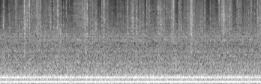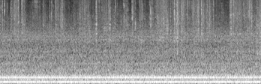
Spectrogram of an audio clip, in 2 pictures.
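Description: Satin ribbon rustling and sliding as hands fold and loop it into a braid, with many faint, irregular crinkling ticks over a steady low hum.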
